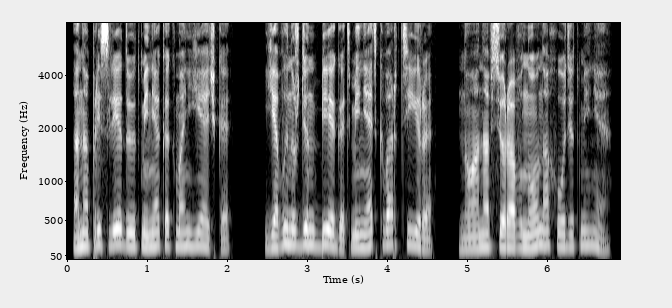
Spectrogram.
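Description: A woman's voice: fairly low pitch, moderate pace, warm tone, dry recording, clean studio sound, lightly acted. A woman voicing a manipulative man who talks down to his fiancée in a coaxing, condescending way, in an audiobook reading.

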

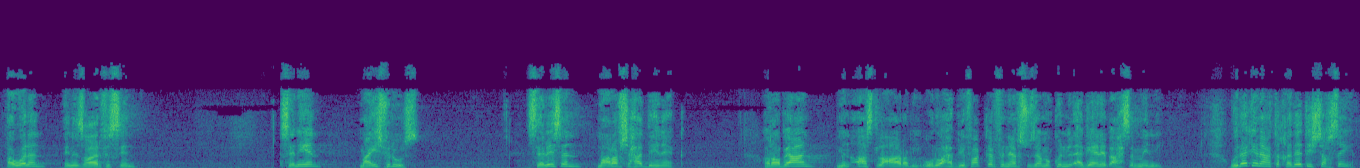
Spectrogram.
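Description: Fast, husky Egyptian man lecturing. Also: high voice. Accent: Egyptian Arabic. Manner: animated storytelling, rhetorical questions to audience. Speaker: motivational lecturer. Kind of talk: motivational lecture.

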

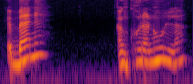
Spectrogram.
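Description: A woman's voice: a little high, lively intonation, unhurried, a little mellow. A woman reading the part of a proud, obsessive older nobleman who questions and commands. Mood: demanding. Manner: demanding, interrogating. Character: proud older male aristocrat, obsessive and harsh.

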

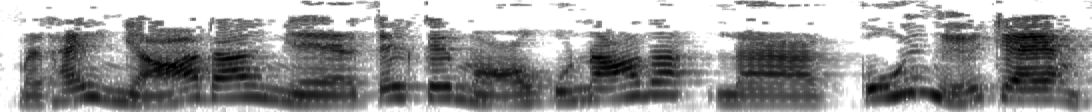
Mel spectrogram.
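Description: A woman's voice: on the high side, sing-song, a little fast. A woman with a Southern Vietnamese accent voicing a blunt man who lives in a cemetery, speaking offhandedly. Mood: dismissive. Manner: offhand, brushing off fear. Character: male cemetery resident, blunt and reassuring.

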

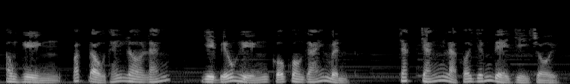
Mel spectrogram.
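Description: Husky man narrating a story. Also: medium pitch, moderate pace. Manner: calm, steady storytelling. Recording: husky voice, dull lo-fi audio, faint music.

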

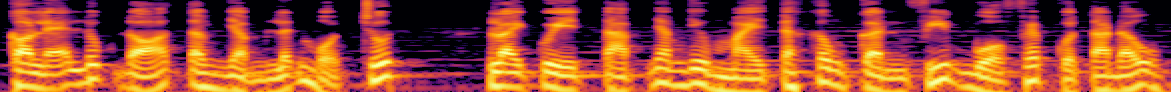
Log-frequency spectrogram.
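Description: A cruel old sorcerer sneers in a dropped, gruff register, as a man puts him on. The pitch of his lines swings widely, and faint music plays behind the storybook reading. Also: lively intonation, normal speed, natural voice. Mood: sneering. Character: cruel old male sorcerer, scornful then groveling.

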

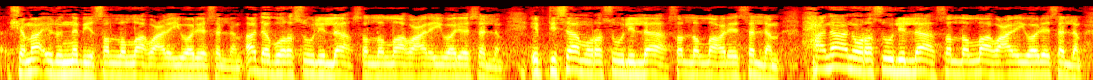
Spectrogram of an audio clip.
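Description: A middle-aged man, a sheikh giving a religious lesson and answering questions in an animated way, full of rhetorical questions and mock dialogue. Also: fairly high pitch. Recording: dull lo-fi recording with faint hiss.

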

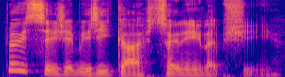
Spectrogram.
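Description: A man reading the part of a stern, demanding female combat teacher who lectures in sharp questions. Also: medium pitch, huge pitch swings, creaky, pitched below the performer's own voice. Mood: stern lecturing.

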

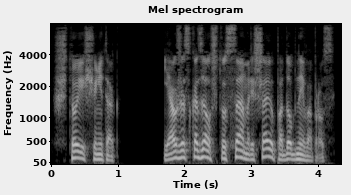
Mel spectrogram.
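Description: A blunt, sharp-tongued young raider chief, voiced by a man reading an audiobook, answering in short, curt phrases. His pitch moves in lively swings. The reading sounds close and dry. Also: normal speed, no room sound. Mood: brusque. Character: bold, blunt young male raider-merchant leader.

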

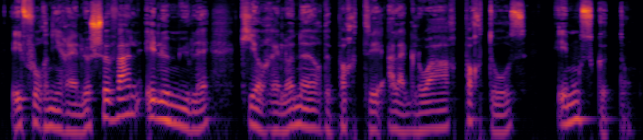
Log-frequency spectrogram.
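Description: A man narrating a classic novel as an audiobook, reading in a measured, expressive way. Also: sits low.

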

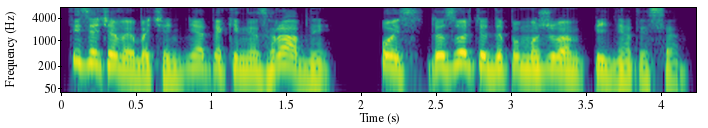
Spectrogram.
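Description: A man's voice: a little high, animated, fast, no room sound, studio quality, voice pushed up, close to an everyday voice. A man voicing a ragged young man who gushes exaggerated apologies. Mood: apologetic. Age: young adult. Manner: over-apologetic, gushing. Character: young ragged man, fawning and falsely clumsy.

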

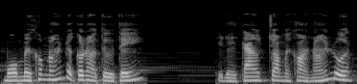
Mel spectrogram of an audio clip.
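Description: A woman's voice: on the low side, a little fast, soft background music, lightly acted. A woman voicing a furious, hot-tempered young man. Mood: enraged. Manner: furious, cursing through gritted teeth. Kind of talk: audiobook story reading.

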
